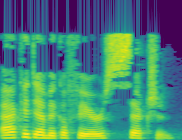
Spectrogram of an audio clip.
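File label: "academic affairs section", English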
